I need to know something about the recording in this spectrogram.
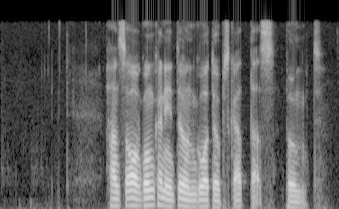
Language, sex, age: Swedish, male, 28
